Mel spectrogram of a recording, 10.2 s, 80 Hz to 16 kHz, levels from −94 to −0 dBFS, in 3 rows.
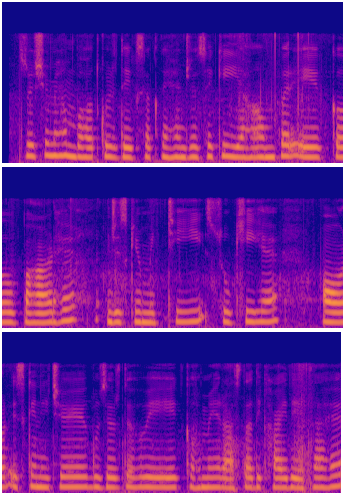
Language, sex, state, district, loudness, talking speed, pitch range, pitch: Hindi, female, Jharkhand, Sahebganj, -32 LUFS, 180 wpm, 215-230 Hz, 220 Hz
